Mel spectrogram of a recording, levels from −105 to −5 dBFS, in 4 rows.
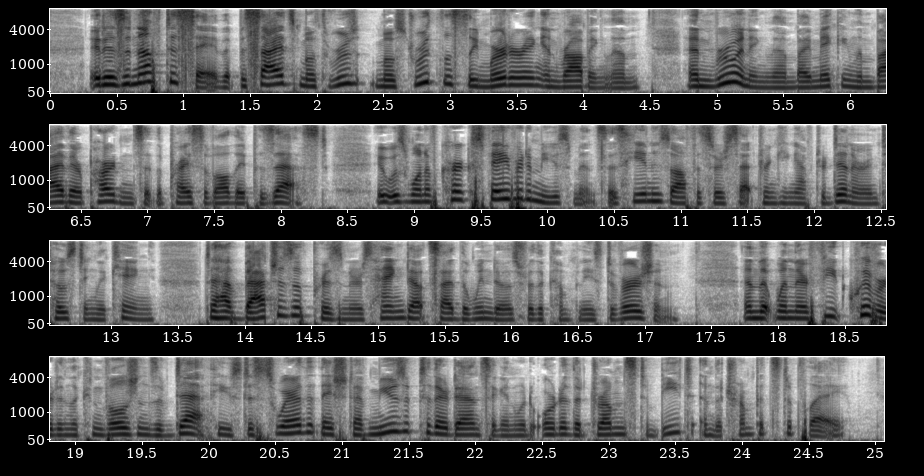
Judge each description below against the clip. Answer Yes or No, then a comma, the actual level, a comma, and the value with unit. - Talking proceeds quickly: Yes, fast, 230 wpm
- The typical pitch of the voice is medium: Yes, medium, 180 Hz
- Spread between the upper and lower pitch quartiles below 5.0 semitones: Yes, average, 4.0 semitones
